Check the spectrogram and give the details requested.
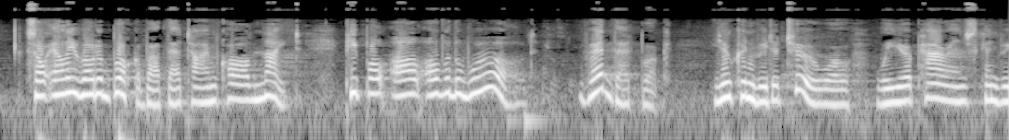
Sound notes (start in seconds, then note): none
